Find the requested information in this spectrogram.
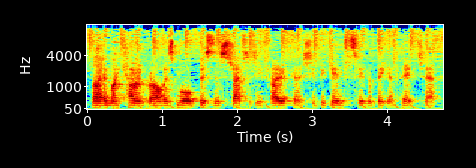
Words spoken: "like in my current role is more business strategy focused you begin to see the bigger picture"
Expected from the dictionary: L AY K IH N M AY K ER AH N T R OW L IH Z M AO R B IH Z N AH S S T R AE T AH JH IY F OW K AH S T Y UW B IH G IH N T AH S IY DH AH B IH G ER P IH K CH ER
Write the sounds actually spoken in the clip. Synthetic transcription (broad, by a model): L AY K IH N M AY K ER AH N T R OW L IH Z M AO B IH Z N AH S S T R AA T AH JH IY F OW K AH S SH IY B IH G IH N T AH S IY DH AH B IH G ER P IH K CH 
